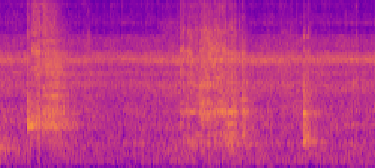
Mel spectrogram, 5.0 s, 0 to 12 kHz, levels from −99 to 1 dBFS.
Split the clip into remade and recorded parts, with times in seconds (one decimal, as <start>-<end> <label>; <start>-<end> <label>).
0.0-5.0 recorded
